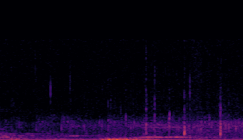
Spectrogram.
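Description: Faint gymnasium background between announcements: a low steady hum under quiet crowd noise, with a few light knocks and a brief distant voice.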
